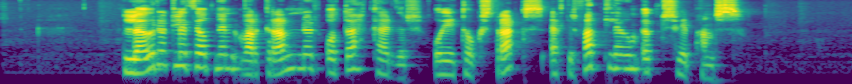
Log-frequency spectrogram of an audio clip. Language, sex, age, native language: Icelandic, female, 40-49, Icelandic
